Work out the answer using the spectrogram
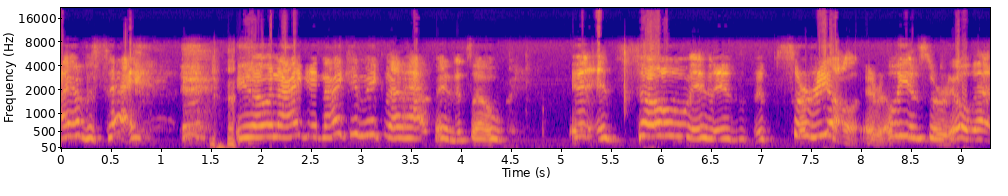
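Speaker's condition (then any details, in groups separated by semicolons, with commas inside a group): Cerebral palsy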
